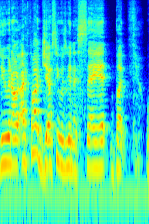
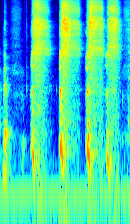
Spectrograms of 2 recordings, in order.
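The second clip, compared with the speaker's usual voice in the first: sharp breathy "us" grunts; boxer's short exhale on each punch; 5 semitones higher, slower than usual. Shown as a demonstration. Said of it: "everybody talks about that".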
